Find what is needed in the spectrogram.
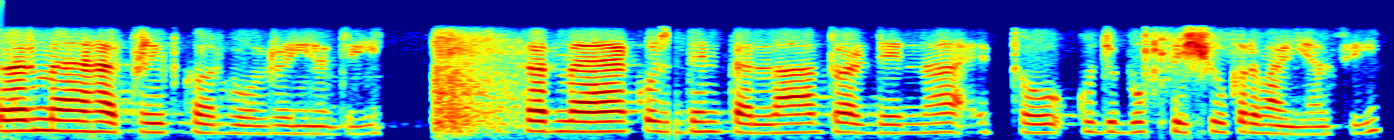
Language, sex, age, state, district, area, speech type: Punjabi, female, 45-60, Punjab, Jalandhar, urban, conversation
